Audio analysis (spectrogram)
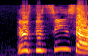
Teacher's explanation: when you turn your voice on with the S sound you get a Z sound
